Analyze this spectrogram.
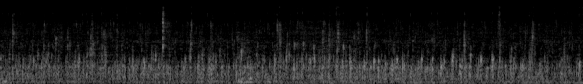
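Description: A pot of red palm oil soup bubbling steadily at the boil, with many small pops from the bubbles breaking.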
